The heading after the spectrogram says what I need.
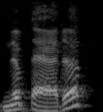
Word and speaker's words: Nevada: visit us out here it's Nevada that's how we pronounce it as opposed to Nevada I'm just saying if you come in say Nevada you might get an upcharge and I can't do anything about that that's not price dodging it's just like literal that's a consequence of pronouncing the name wrong and then secondly I'll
